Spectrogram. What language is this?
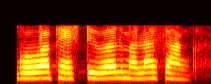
Marathi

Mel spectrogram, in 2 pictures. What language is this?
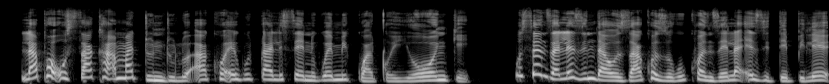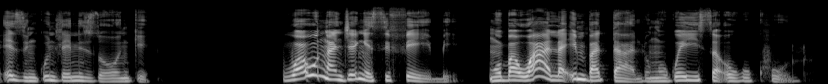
North Ndebele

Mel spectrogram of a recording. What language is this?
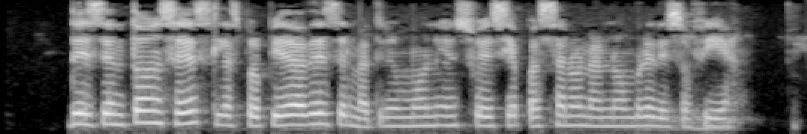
Spanish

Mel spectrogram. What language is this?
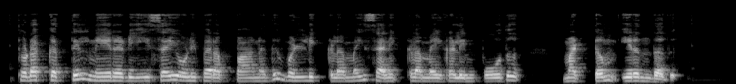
Tamil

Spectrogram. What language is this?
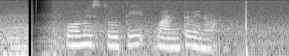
Sinhala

